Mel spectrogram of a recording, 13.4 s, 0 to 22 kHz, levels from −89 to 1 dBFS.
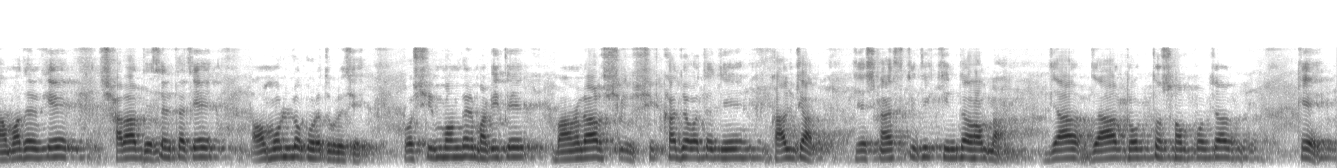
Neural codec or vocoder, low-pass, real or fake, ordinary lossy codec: codec, 16 kHz, 8 kbps, FunCodec, trained on LibriTTS, 25 frames a second; none; fake; none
